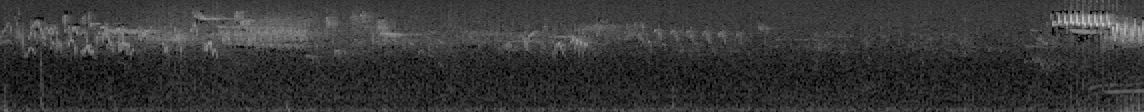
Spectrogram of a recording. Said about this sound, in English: Orange crowned warbler number two.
